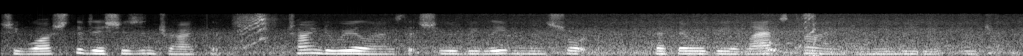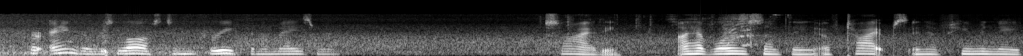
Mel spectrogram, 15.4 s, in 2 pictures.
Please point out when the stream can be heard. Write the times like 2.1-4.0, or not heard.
0.0-15.3.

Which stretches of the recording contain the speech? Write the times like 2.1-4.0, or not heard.
0.0-10.2, 11.8-15.3.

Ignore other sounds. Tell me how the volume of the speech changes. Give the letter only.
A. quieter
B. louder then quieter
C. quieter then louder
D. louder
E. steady
E.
